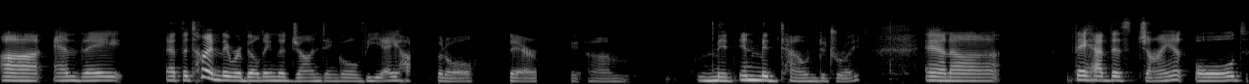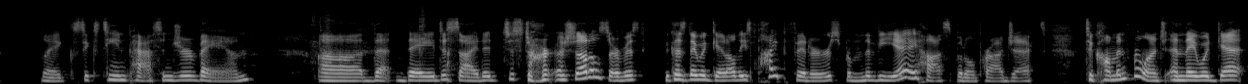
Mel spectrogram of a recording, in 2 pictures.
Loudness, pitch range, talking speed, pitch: -29 LUFS, 170-200 Hz, 150 wpm, 185 Hz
